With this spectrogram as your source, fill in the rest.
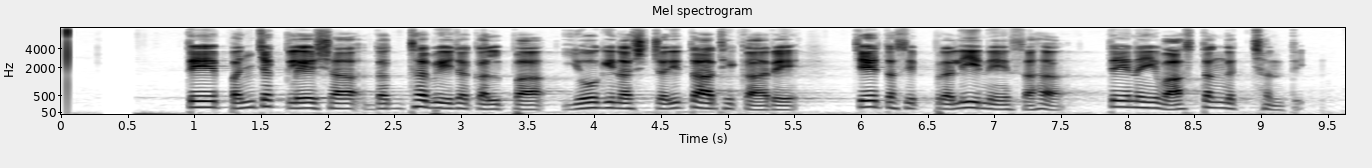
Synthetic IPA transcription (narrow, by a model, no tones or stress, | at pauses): t̪eːpɐɲt͡ʃɐkleːʂaːd̪ɐɡ̚d̪ʱɐbiːd͡ʒɐkɐlpɐjoːɡinɐʃt͡ʃɐɾit̪aːd̪ʱikaːɾeː | t͡ʃeːt̪ɐsipɾɐliːneːsɐɦɐ | t̪eːnɐjʋaːst̪ɐŋɡɐt͡ʃːʃʰɐnt̪i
